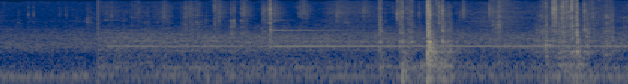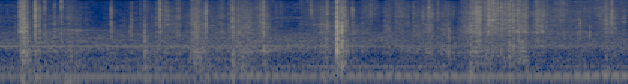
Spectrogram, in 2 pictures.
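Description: Clear plastic egg crate being handled: scattered clicks and crinkles of thin plastic, over a faint steady hum.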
